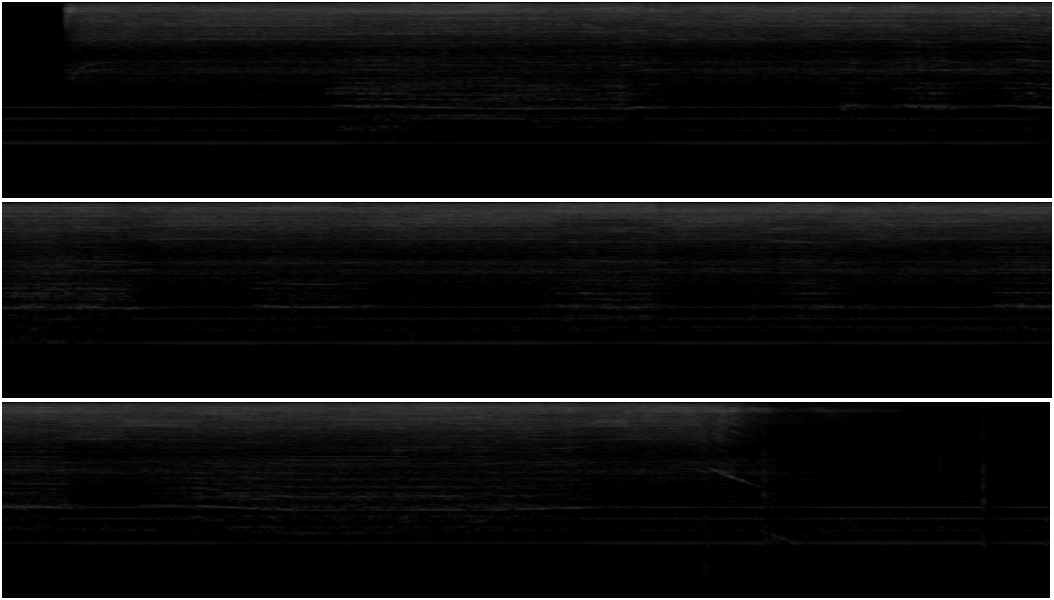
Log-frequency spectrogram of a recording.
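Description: Angle grinder with a cutoff wheel, running faint and cutting into the steel inner door panel, its pitch dipping now and then under load; it starts just after the beginning and spins down near the end. A steady mains hum runs underneath.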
